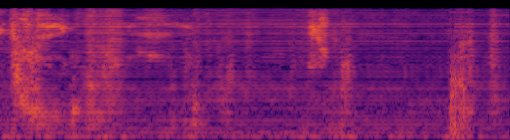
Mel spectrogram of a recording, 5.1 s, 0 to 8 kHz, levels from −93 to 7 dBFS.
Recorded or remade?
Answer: remade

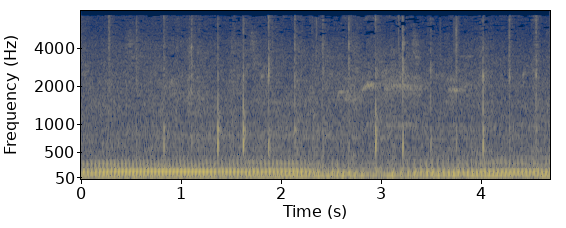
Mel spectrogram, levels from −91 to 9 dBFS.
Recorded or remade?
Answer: recorded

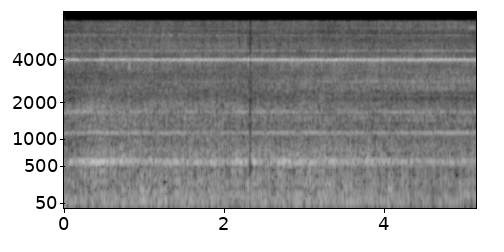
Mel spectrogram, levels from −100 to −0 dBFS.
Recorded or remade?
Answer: remade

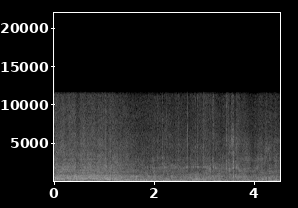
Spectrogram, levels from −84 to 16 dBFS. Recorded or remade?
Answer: remade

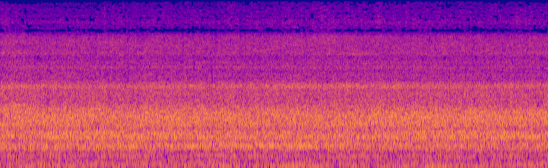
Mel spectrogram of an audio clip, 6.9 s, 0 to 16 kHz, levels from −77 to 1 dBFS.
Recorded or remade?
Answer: recorded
